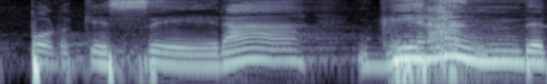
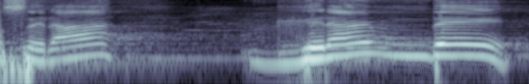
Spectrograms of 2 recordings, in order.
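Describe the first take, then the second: First: Said in the usual way. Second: Será, then a pause, then grande hit hard and much louder; stress on GRANDE. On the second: Shown as a demonstration. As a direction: call and response, grande thrown out loud. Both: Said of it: "Diga conmigo".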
